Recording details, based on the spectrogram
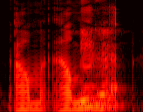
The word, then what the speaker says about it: Almeida: I forget how to pronounce it over Thomas Almeida. – Almeida.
